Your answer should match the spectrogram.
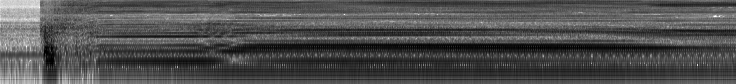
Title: sparx sharpener noisy sound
